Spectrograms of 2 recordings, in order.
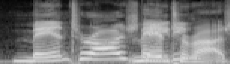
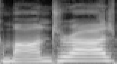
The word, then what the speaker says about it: Mantourage: what that means first mantourage i know you want to say it like montourage but then it takes its man to rage oh like entourage yes oh like if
